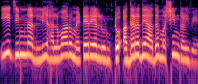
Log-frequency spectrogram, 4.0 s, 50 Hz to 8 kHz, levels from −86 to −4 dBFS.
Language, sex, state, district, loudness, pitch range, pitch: Kannada, female, Karnataka, Dakshina Kannada, -14 LUFS, 225-290 Hz, 260 Hz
